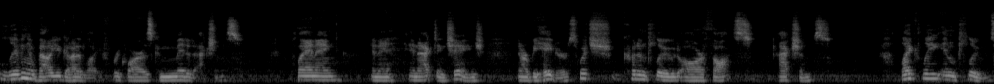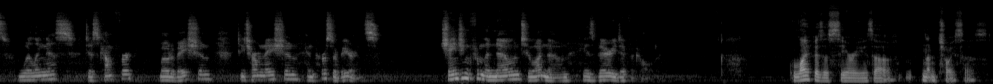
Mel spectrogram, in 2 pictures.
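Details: Stuttering in a man who stutters and is using Acceptance and Commitment Therapy, with pauses and blocks between words.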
